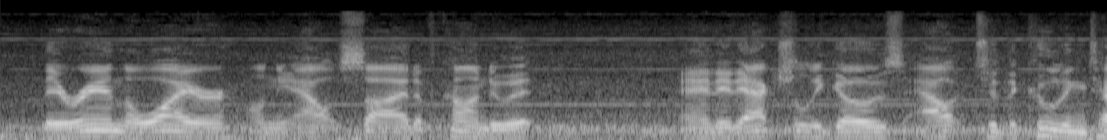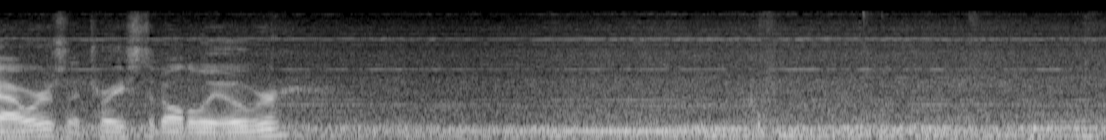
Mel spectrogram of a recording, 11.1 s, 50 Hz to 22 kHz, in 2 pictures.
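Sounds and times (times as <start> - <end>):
machinery drone with low hum: 0.0 - 11.0.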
